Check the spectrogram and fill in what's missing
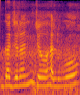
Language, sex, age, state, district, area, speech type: Sindhi, female, 30-45, Uttar Pradesh, Lucknow, rural, spontaneous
